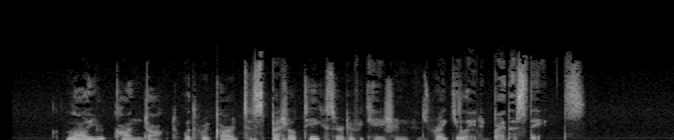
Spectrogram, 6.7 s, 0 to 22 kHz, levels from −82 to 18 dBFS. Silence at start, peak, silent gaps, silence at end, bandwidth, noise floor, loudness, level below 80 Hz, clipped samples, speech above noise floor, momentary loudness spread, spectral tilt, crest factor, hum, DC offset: 0.65 s; 0 dBFS; none; 0.9 s; 14 kHz; -62 dBFS; -23 LUFS; -74 dBFS; under 0.1%; 38 dB; 12 LU; -2 dB/octave; 24 dB; none; under 0.1%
